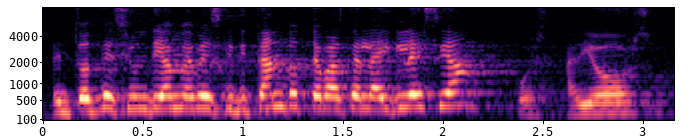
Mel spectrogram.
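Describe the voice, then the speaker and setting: A woman pastor with a Peninsular Spanish accent preaching a sermon dramatically and emphatically, sometimes rising to shouts. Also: high-pitched, lively intonation, fast talker, in a large hall. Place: church sanctuary.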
